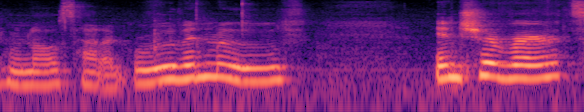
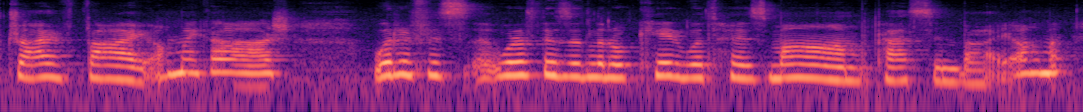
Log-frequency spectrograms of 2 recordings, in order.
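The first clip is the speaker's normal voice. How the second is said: high, fretful oh-my-gosh voice; acting out a nervous partner, pitched up and anxious; panicky worry; 4 semitones higher than usual. Nervous lover fretting about being seen, high and panicky.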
